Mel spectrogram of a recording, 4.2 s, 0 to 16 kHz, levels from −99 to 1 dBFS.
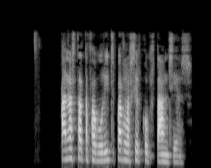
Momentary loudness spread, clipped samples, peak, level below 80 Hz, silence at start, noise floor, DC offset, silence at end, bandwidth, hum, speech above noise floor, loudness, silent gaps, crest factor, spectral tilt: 16 LU; under 0.1%; -2 dBFS; -70 dBFS; 1.2 s; -62 dBFS; under 0.1%; 0.45 s; 8 kHz; none; 43 dB; -18 LUFS; none; 20 dB; -4 dB/octave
